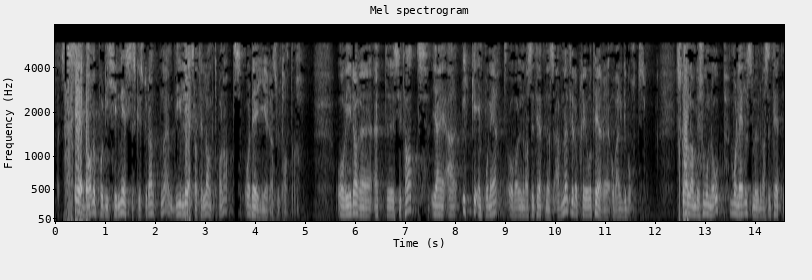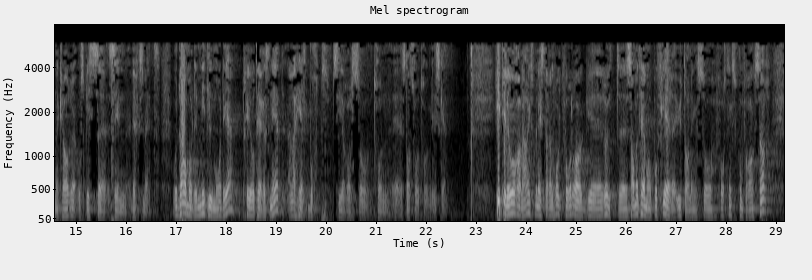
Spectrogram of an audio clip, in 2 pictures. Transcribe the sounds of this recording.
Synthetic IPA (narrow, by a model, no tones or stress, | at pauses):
seːbɑːɾəpʰɔd̪ɪçɪneːsɪskəst̪ʉd̪ɛnt̪ənə̰d̪ɪleːsəʁt̪ʰɪlːɑŋt̪pʰɔnɑt̪ːɔd̪ɛjiːɾːɛ̰sʉlt̪ʰɑ̰ːt̪ʰə̰ʁ | ʔɔʋiːd̪ɑɾəɛt̪sɪt̪ʰɑːt̪jæɪæɾɪkːəɪmpʊneːʁt̪ʰoːʋəɾʉnɪʋæʁsɪt̪ʰeːt̪ənəsɛʋnət̪ʰɪlɔpʰɾɪʊɾɪt̪ʰeːɾəʔɔʋɛlɡəbʊʁt̪ | skɑlɑmbɪʂuːnnəʊpːmɔleːd̪l̩sən̩ɛʉnɪʋæʁsɪt̪ʰeːt̪ənəkʰlɑːʁəʔɔspɪsəsɪnʋɪʁksɔmhḛːt̪ʔɔd̪ɑːmɔd̪ɛmɪd̪l̩moːd̪ɪəpʰʁɪʊɾɪt̪ʰeːʁəsneːd̪ɛlːəɦeːlt̪̚bʊʁt̪siːəʁɑlsɔt̪ʰʁʊnst̪ɑːt̪sʁoːt̪ʰʁʊ̰nɡɪ̰skə̰ | hiːt̪ʰːɪlɪɡoːʁhɑʁnæːʁɪŋsmɪnɪst̪əʁənɦɔlt̪foːʁəd̪ɾɑːɡɾʉnt̪sɑmːət̪ʰeːmɑpʰɔfleːɾəʉːt̪̚d̪ɑnɪŋsɔfɔʁsknɪŋskʰʊnfəʁɑŋsəʁ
